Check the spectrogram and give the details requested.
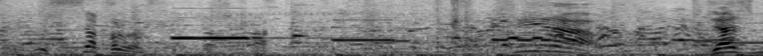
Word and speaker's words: Bucephalus: What kind of name is Bruce Phallus, anyway? It's pronounced Bucephalus.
